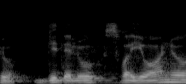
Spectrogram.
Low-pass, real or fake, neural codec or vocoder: 7.2 kHz; fake; codec, 16 kHz, 6 kbps, DAC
